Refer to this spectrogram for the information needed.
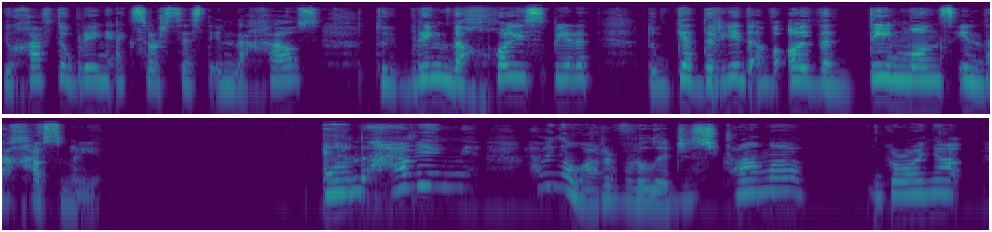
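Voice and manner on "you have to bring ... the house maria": bad put-on Greek accent, louder. Speaker retells her mother's words, in a bad imitation of Greek accent. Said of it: "my very bad imitation of my mother's Greek accent".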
